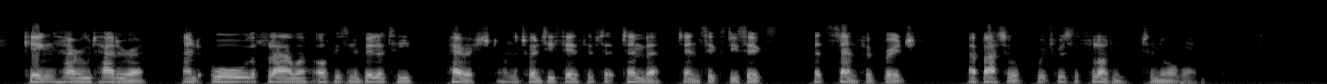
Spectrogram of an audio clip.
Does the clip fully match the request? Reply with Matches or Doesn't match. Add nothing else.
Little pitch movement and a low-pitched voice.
Matches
